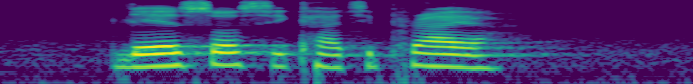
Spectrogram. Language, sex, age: Zulu, female, 19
